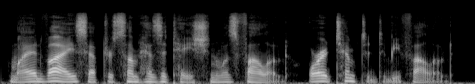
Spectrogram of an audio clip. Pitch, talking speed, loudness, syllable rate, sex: 110 Hz, 150 wpm, -20 LUFS, 5.7 syllables/s, male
